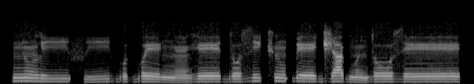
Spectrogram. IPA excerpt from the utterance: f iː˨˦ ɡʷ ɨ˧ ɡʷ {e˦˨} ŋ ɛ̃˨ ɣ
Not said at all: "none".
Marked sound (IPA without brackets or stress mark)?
eː˦˨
